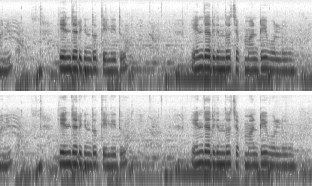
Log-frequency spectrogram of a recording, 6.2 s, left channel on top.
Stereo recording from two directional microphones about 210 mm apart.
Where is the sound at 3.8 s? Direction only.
10° right (ahead or behind).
